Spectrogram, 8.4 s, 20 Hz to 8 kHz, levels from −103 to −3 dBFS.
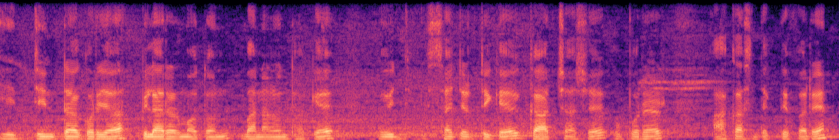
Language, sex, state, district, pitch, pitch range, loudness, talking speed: Bengali, male, Tripura, Unakoti, 120 Hz, 115-125 Hz, -20 LUFS, 115 wpm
